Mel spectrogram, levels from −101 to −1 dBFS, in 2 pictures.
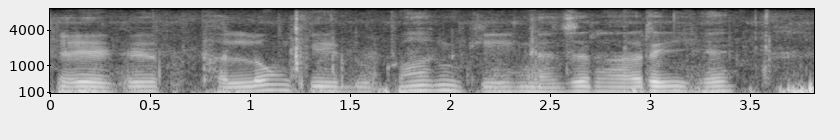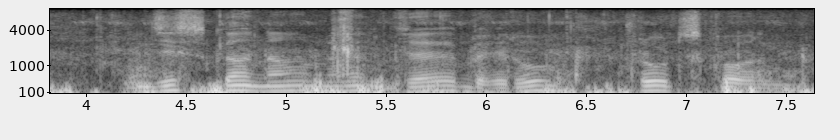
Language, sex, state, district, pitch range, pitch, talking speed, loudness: Hindi, male, Rajasthan, Bikaner, 115-130 Hz, 120 Hz, 140 wpm, -22 LUFS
